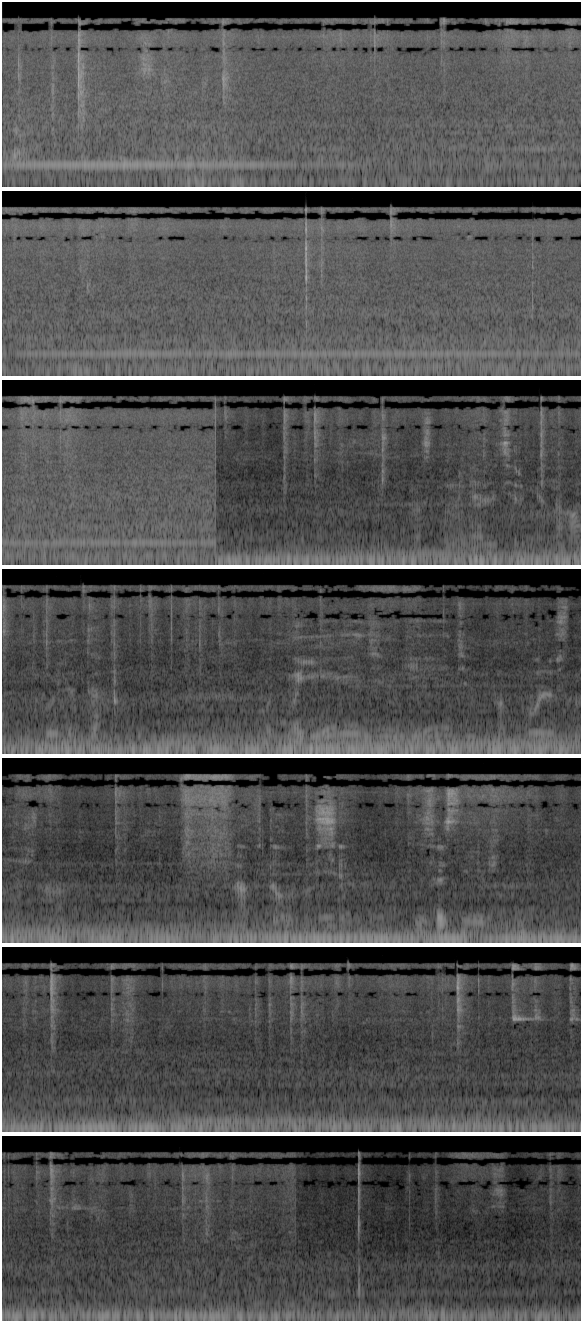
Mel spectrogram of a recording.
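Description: Interior of an airport apron bus: a steady hum with one constant tone, then about ten seconds in a heavier low rumble and engine note as the bus drives across the airfield, with faint passenger voices in the background.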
